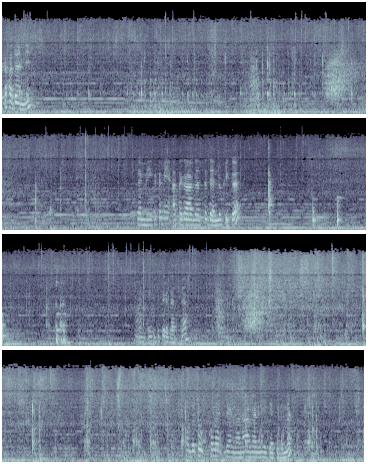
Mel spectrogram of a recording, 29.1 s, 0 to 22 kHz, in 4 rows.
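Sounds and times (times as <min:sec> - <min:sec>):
squid sizzling in hot oil: 0:00.0 - 0:29.0
wooden spoon knocking on pan: 0:02.5 - 0:06.1, 0:12.6 - 0:12.8, 0:13.4 - 0:16.0.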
